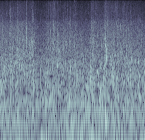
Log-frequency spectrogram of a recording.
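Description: Choppy sea water washing and splashing against the pier's rocks, with wind buffeting the microphone.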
